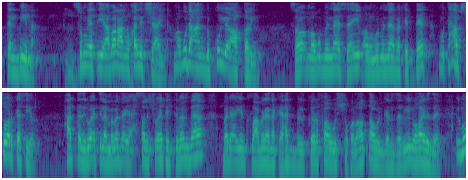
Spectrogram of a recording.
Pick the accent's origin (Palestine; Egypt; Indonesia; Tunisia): Egypt; عندنا في مصر وفي كثير من البلاد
